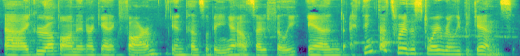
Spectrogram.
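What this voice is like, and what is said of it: American accent. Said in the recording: “you can tell from my accent, I did not grow up, I'm not from London, from the UK where I am now”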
